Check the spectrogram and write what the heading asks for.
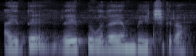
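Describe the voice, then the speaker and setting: A woman's voice: medium pitch, little pitch movement, moderate pace, mellow, lightly acted. A woman voicing an anxious, possessive young man who talks in an agitated way. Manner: agitated, pressing.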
